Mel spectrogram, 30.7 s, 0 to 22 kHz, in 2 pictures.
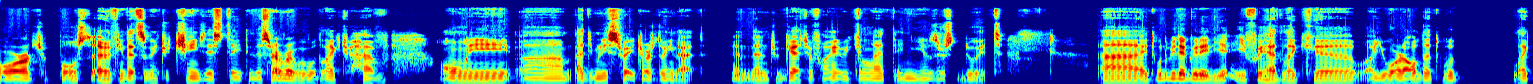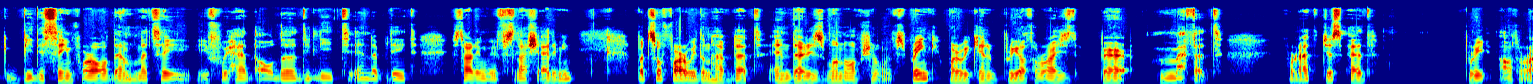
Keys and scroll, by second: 30.4 Return.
